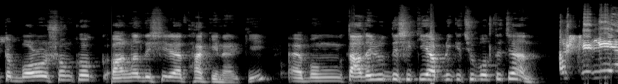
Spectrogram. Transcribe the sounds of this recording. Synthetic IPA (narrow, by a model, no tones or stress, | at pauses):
k̚ʈabɔɽoʃɔŋkʰok̚baŋlad̪eʃiɾat̪ʰakena̰ɾki | eboŋt̪ad̪eɾud̪ːeʃekiapnikit͡ɕʰubolt̪et͡ɕan | ɔʃeli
